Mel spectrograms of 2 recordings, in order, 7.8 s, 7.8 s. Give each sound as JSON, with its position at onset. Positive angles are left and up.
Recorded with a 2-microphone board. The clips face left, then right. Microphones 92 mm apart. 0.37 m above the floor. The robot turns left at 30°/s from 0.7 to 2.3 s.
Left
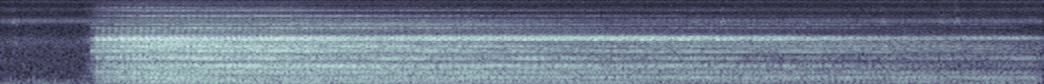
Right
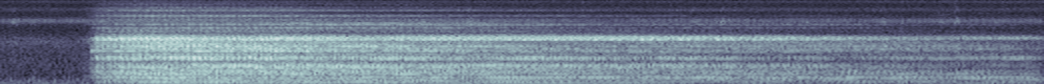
{"t": 0.7, "sound": "dishes clattering", "azimuth_deg": -20, "distance_m": 0.5}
